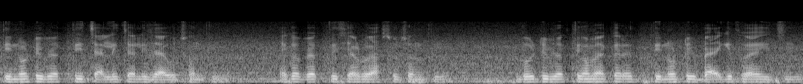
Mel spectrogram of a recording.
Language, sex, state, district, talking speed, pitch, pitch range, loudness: Odia, male, Odisha, Sambalpur, 120 wpm, 125 Hz, 120-130 Hz, -15 LUFS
